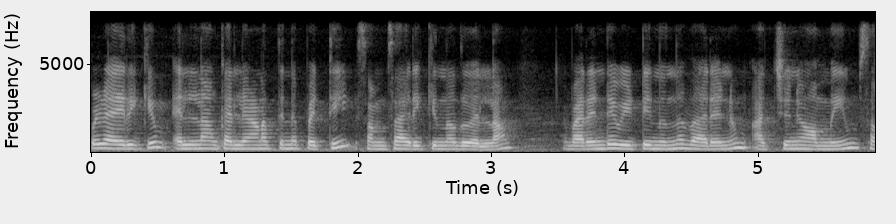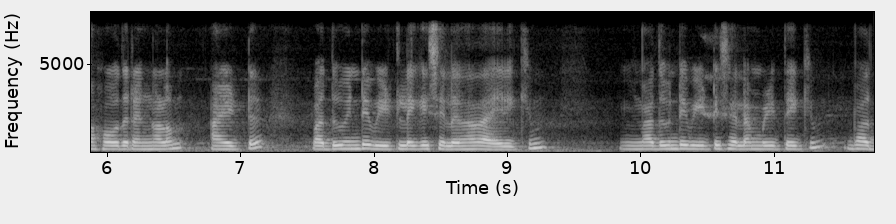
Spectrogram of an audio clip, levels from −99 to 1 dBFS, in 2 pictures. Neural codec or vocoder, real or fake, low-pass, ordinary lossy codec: none; real; 7.2 kHz; none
